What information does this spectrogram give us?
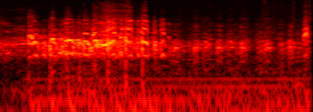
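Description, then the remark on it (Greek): A noisy flock of hens, ducks and a rooster squabbles over scattered wheat, barley and corn, with dense overlapping gobbles and clucks that swell early and then carry on in a continuous jumble, with no voices. “Κοίτα με τη λεμαριά, καταπίνουν οι πάπιες,”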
